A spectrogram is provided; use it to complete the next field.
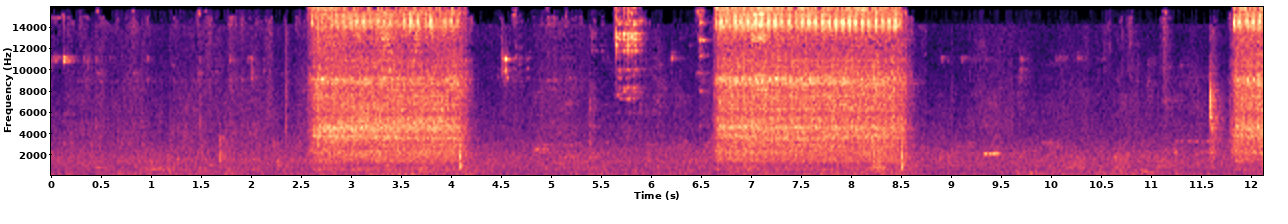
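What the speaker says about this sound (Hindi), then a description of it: "अब हम क्या करेंगे, पूरे पे सिलाई लगा देंगे नीचे तक।" A sewing machine stitching a pant zip runs in steady rapid bursts, pausing briefly between seams, close and fairly loud.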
